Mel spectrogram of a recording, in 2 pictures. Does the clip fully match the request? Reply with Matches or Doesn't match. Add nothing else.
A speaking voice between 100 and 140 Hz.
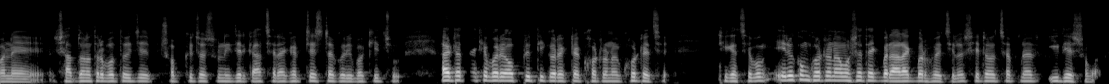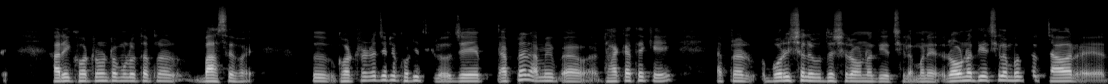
Doesn't match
